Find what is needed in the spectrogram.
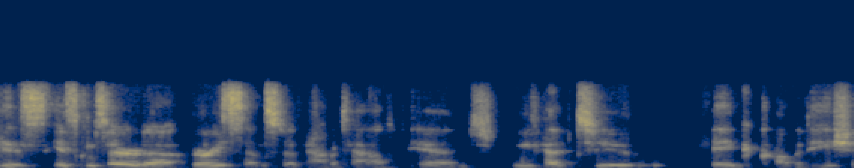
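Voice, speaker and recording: A soft-spoken man at a moderate pace. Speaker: project presenter. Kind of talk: design review meeting. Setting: virtual meeting. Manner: quiet.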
